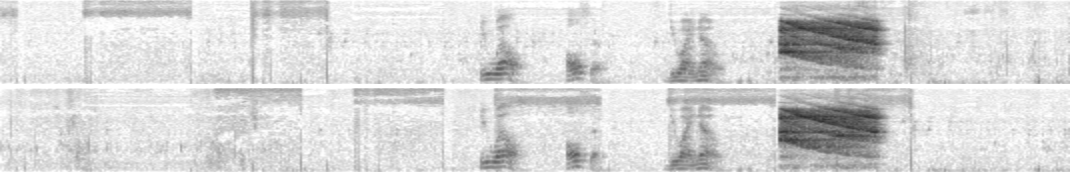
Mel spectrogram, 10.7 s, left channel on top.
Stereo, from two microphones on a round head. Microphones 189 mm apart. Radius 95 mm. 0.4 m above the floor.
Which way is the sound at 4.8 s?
30° right (ahead or behind).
